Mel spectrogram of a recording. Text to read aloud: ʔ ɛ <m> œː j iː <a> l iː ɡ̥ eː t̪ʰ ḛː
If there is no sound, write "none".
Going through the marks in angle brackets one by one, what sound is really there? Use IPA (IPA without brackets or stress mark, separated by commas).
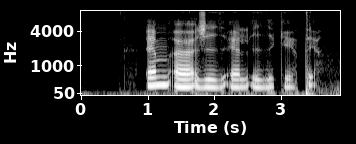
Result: m, ɛ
